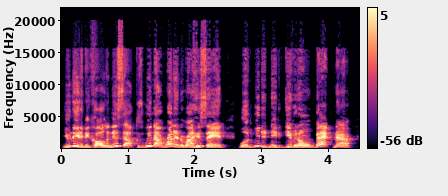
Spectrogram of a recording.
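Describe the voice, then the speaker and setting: A man with a high, bright, forceful voice delivers reaction commentary. He talks straight to his viewers, fired up and hammering his points home. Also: big pitch swings, fast. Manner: fired-up, addresses audience directly as "fam" and "y'all". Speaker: online commentator.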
